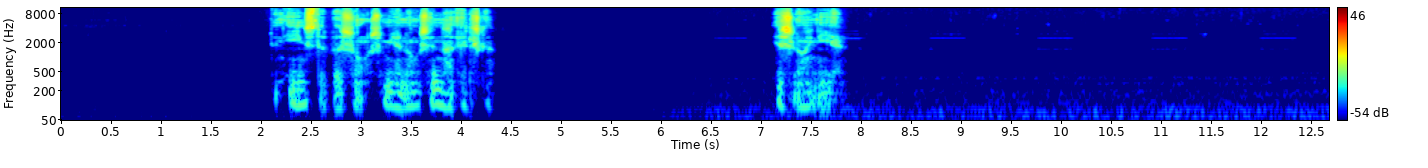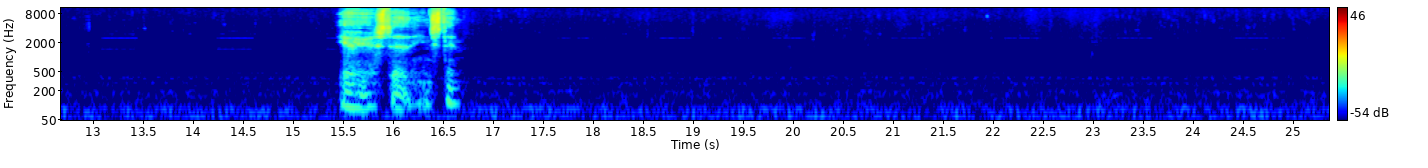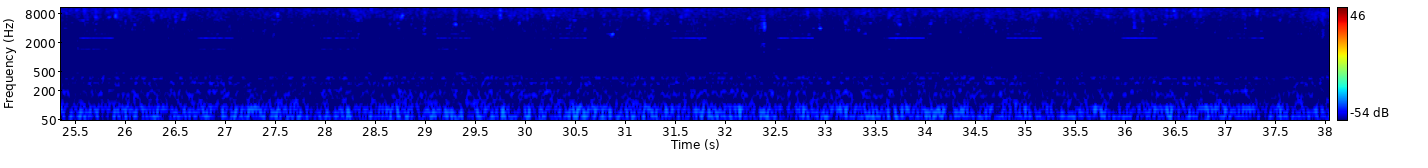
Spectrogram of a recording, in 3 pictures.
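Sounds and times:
low steady hum: 0.0s - 38.0s
patient monitor beeping: 6.5s - 16.8s, 24.3s - 26.0s, 26.6s - 29.6s, 30.2s - 33.0s, 33.6s - 34.1s, 34.7s - 37.5s
heart monitor two-tone beeps: 10.9s - 11.4s.

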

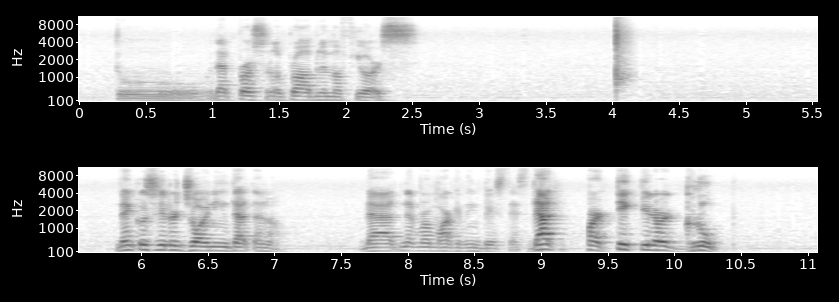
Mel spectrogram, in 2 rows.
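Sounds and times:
sharp click: 4.0s - 4.3s.

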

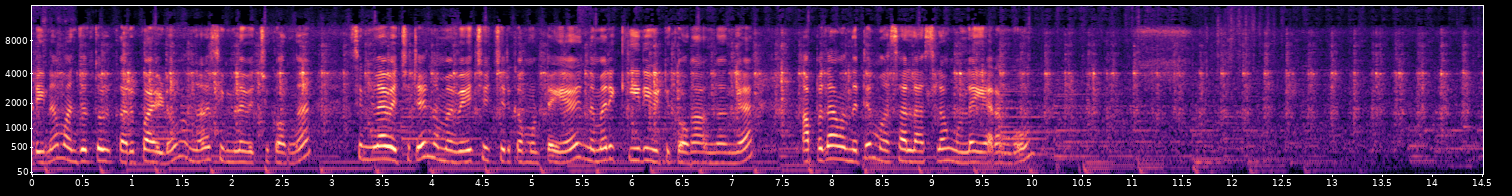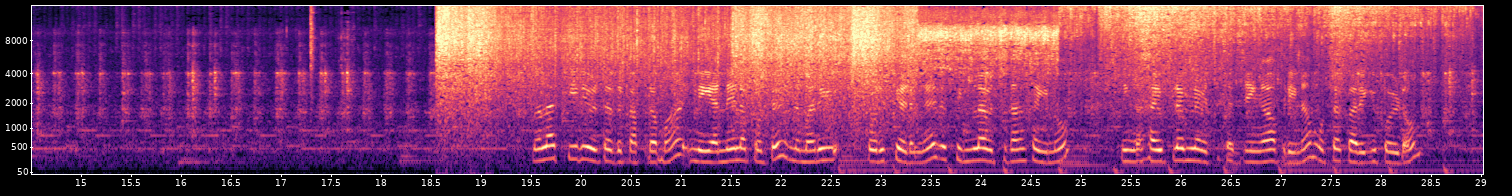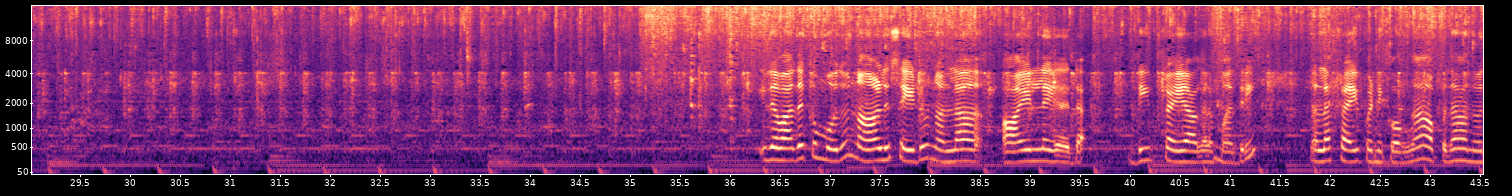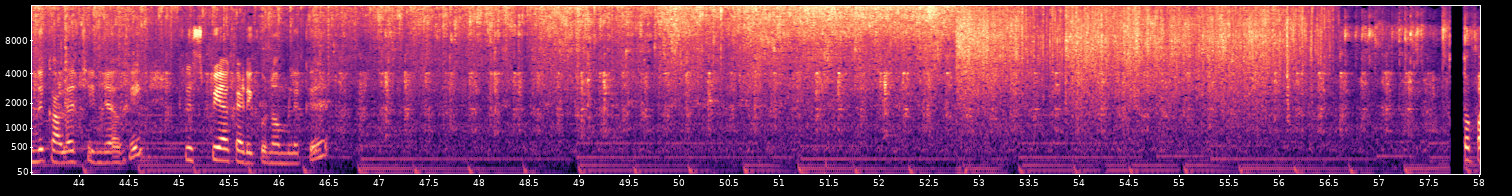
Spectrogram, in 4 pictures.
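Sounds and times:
background music with steady beat: 0.0s - 58.0s
hot oil sizzling: 0.0s - 58.0s
ladle knocking and scraping pan: 18.5s - 57.6s.

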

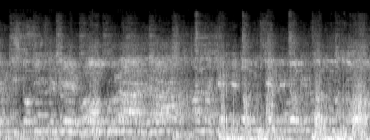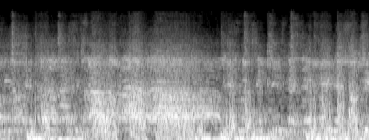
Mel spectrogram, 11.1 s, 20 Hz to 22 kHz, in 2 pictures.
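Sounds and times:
hip-hop beat bass: 0.0s - 11.0s
crowd shouting in unison: 1.1s - 3.4s, 4.1s - 9.5s.

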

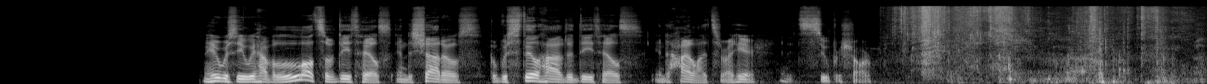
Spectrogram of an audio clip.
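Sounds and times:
rustling and shuffling: 8.8s - 12.0s.

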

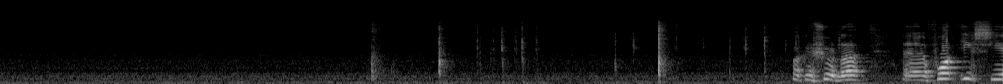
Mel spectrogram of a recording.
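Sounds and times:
computer keyboard typing: 4.4s - 5.5s, 6.2s - 8.5s.

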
